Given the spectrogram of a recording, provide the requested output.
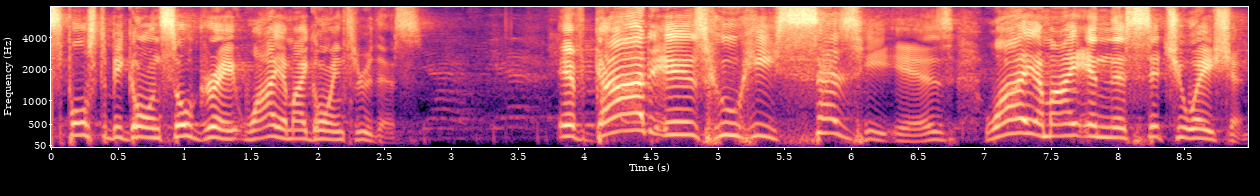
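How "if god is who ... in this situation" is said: louder, slow preaching call; full-force preacher build. Acted. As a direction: lean into it from the pulpit. Preaching climax.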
